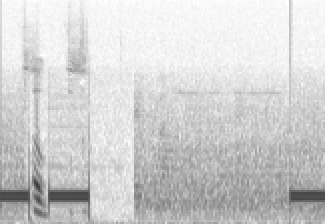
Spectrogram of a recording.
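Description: Ringback tone on a phone line while calling to order takeaway: a steady, mid-pitched double burst, then a hissy pause of about two seconds before the next burst starts, sounding clear as if through a handset.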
